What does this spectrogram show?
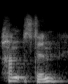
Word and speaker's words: Hunstanton: I think you'll find it's pronounced hunston if you uh live in North Norfolk even though it's SP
